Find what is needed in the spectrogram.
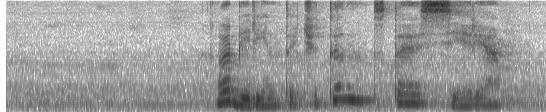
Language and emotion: Russian, sad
